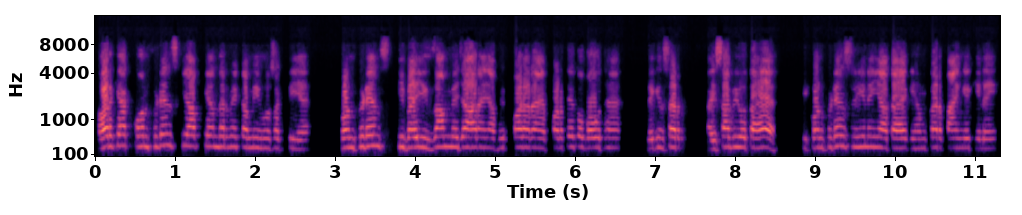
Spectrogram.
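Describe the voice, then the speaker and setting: A man's voice: extremely high pitch, dry recording. Lecturing male biology teacher. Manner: lecturing, addresses students as beta; repeats "thik hai na" checks. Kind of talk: motivational class talk. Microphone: online class mic. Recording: dull dry sound.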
